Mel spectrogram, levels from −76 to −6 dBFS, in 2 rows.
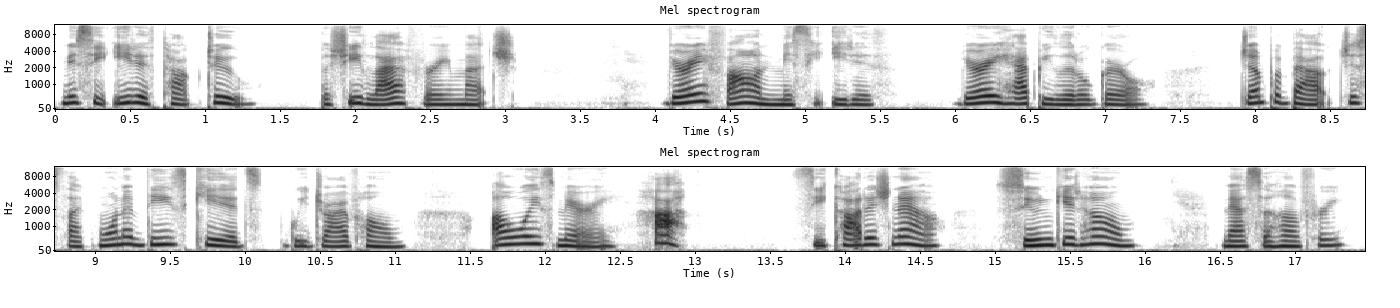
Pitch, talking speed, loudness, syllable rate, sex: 230 Hz, 135 wpm, -21 LUFS, 4.7 syllables/s, female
